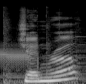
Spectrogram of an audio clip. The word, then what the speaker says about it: genre: Or should it be pronounced Genre? 还是不对，但是很接近了哦。 Oh, it's pronounced genre.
